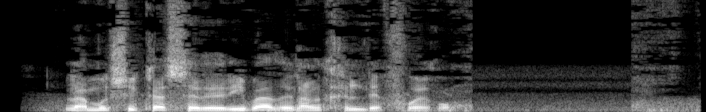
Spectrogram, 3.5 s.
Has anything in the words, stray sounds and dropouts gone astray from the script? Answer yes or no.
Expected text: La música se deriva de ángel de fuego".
no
